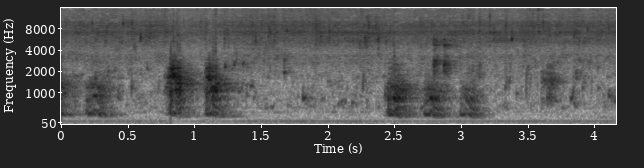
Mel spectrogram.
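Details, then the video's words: Short, knocking frog croaks come in uneven pairs and triplets, loud then trailing off, with a low background hum throughout. "FROG SINGING VOICE making noise"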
